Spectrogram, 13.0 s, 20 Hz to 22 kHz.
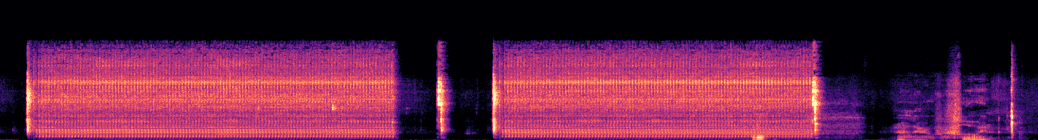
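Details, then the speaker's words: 1984 Yamaha Virago 1000, carbs rebuilt with new fuel lines and filter: electric fuel pump buzzes for several seconds, pauses, then restarts and never shuts off because stuck float needles let fuel leak through the carbs. "now they're not stopping hold on now they're stuck little stuck fussy little things"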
